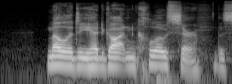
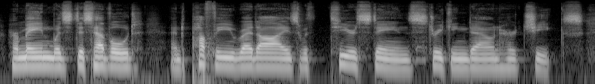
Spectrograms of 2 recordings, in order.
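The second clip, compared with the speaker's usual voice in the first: usual speaking voice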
